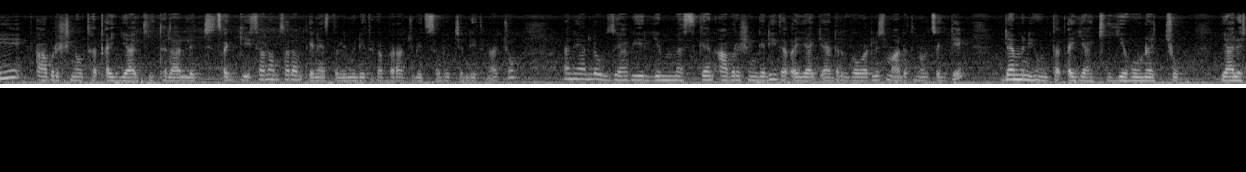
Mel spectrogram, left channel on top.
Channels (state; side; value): silent; right; digital silence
